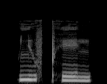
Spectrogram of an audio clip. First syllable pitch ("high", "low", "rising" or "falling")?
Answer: high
